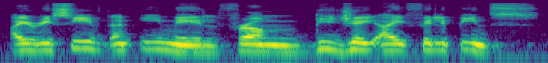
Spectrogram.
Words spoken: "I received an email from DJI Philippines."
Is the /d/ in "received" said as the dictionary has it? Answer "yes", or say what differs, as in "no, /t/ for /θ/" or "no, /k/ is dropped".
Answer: yes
